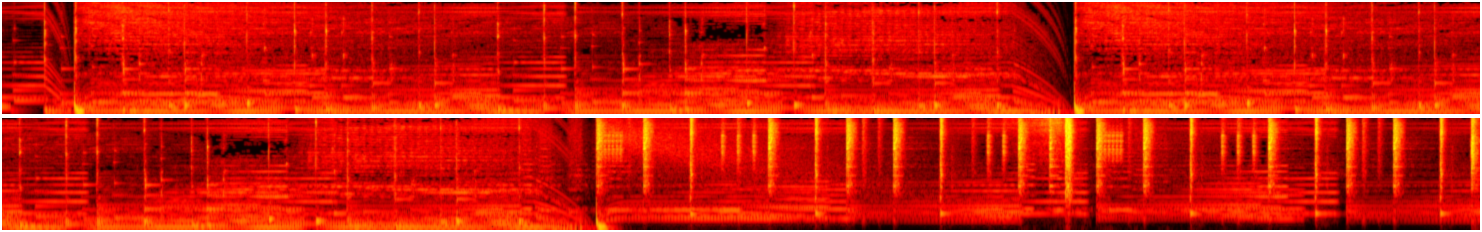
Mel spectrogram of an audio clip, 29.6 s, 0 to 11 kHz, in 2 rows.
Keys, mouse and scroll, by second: 0.3-2.0 drag, 2.3 scroll up 1, 2.4 alt+a, 2.5 click, 3.1 scroll down 2, 3.2 scroll up 1, 3.4 middle click, 3.6 /, 3.9 /, 4.2 middle click, 4.5-4.9 scroll down 1, 5.7-8.2 drag, 8.4 middle click, 8.8-10.0 shift+right drag, 10.0 click, 10.3-13.0 shift+right drag, 13.0 KP_1, 13.2 KP_3, 13.7-15.9 shift+right drag, 15.9-17.1 middle drag, 17.1 KP_1, 17.3 KP_3, 18.2 click, 18.7 KP_Decimal, 19.0-19.6 scroll down 5, 19.2 middle click, 20.0 ctrl+KP_Add, 21.1 KP_3, 22.1 u, 22.9 g, 25.0 a, 25.6 click, 25.7-26.0 scroll up 1, 26.0 scroll down 1, 26.4 right click, 26.8-27.8 drag, 27.8 shift+f, 28.1 click.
